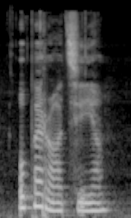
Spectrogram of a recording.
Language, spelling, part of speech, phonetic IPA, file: Ukrainian, операція, noun, [ɔpeˈrat͡sʲijɐ], Uk-операція.ogg
- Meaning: operation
